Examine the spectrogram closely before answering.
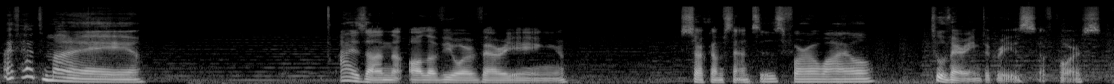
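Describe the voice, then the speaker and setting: A man's voice: lowish voice, big pitch swings, darkish tone, soft background music, heavily acted. A man voicing a poised, well-informed middle-aged noblewoman in a tabletop game, speaking formally with cool condescension. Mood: cool, knowing. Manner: formal, measured, coolly condescending.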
